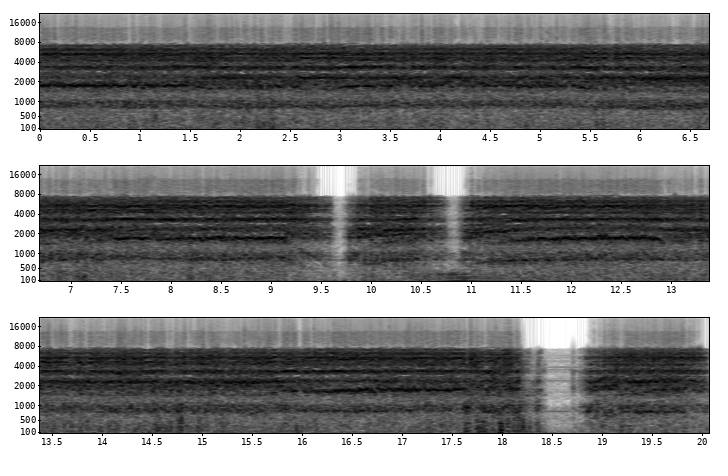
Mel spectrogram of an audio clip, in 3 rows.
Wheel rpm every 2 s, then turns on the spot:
230, 230, 230, 220, 160, 130, 210, 210, 220, 120.
none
